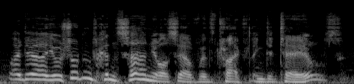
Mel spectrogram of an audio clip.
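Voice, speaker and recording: In scripted video game acting, a man plays a pompous, cautious baron who is a dismissive husband, formal and haughty yet guarded. His voice sits high and sing-song, a little slow, with faint music behind.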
